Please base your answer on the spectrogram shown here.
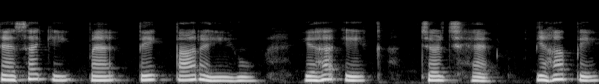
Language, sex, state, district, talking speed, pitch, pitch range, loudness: Hindi, female, Goa, North and South Goa, 140 wpm, 195 Hz, 185-210 Hz, -15 LUFS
